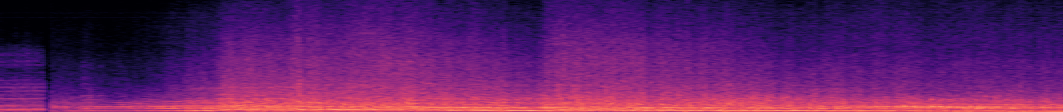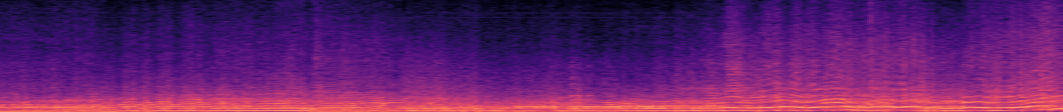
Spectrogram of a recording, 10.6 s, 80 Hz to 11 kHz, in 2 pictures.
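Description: Formula 1 car's engine running, its pitch sliding down over the first few seconds, holding low, then climbing again near the end.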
